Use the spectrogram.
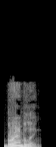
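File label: "brambling", British English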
